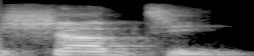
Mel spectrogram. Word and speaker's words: shabti: my new look geek to my nerd you shabti that's how you say it thank you so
